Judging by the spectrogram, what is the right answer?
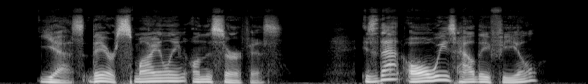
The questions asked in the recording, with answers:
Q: Is that always how they feel?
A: No, that's not always how they feel.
